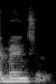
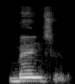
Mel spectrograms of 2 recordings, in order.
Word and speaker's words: mentor: The language says if you have two syllable if you have a two syllable word all right technically known as bicelabic words it should stress one and unstress the other.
